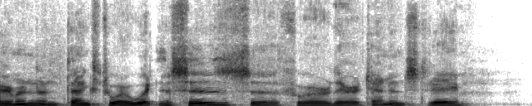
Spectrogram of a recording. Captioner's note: speaking in French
